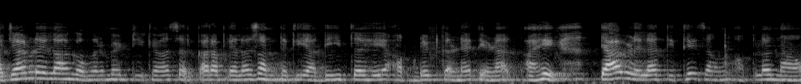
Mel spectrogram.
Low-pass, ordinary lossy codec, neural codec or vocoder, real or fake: none; none; codec, 16 kHz, 16 kbps, FreqCodec, smaller model; fake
